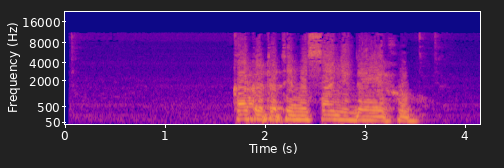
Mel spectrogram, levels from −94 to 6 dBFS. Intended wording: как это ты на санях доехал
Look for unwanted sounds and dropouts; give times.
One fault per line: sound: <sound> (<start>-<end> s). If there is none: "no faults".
no faults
